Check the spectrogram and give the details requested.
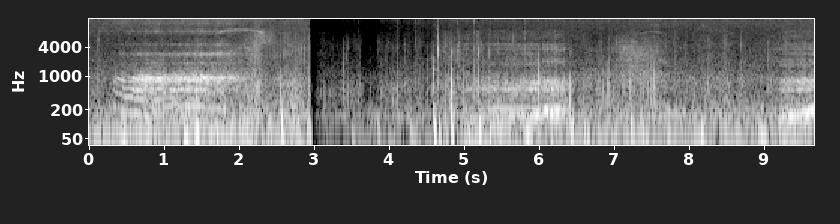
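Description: Loud, harsh rattling snores on in-breaths, with quieter breathing and small noises between them: heavy snoring during sleep.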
